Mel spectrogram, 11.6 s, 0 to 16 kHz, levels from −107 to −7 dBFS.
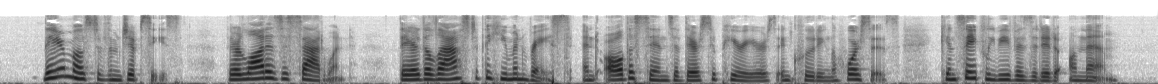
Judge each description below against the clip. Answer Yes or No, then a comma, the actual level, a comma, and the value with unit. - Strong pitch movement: No, average, 4.4 semitones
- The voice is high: Yes, high, 215 Hz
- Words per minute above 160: Yes, average, 185 wpm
